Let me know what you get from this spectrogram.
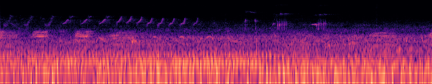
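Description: Faint birds calling: a fast trill of short, high rising chirps through the first two seconds, with a few other short bird calls around it.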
